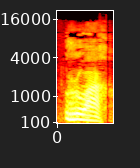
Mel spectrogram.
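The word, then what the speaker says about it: ruach: parte espiritual que es la palabra roach, que se pronuncia roaj.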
